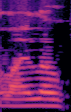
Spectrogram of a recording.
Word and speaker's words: Lilo: Since kind of right after that, we became very close, and Lilo's been a good, Is that the proper pronunciation of his name? Lilo, not Lilo? Yeah, it's Lilo.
